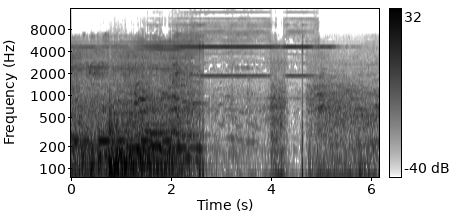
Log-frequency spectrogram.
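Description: Live band music played over a PA, cutting out suddenly about halfway through. A thin, steady high tone lingers after it, with a single sharp click shortly before the end.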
